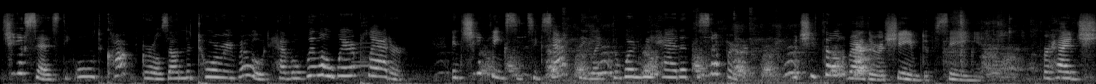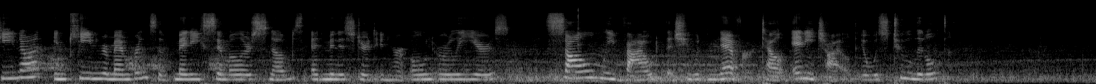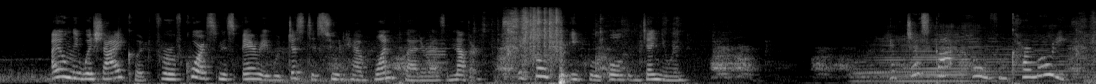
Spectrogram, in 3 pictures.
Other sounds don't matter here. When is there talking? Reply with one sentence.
You can hear the talking from 0.0 to 20.4 s, from 22.4 to 28.8 s and from 30.8 to 32.7 s.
